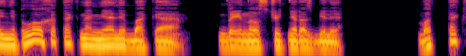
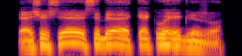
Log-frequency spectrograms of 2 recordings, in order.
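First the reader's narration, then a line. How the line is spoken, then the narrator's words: Chuckling. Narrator (Russian): хохотнул я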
